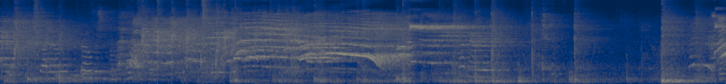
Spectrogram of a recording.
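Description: A volleyball is struck with a smack.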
